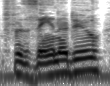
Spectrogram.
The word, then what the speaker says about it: Faxanadu: And I think that's where people call it Fazanadu, because the X can be pronounced as a Z, and it was a lot of times in like old NES games.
